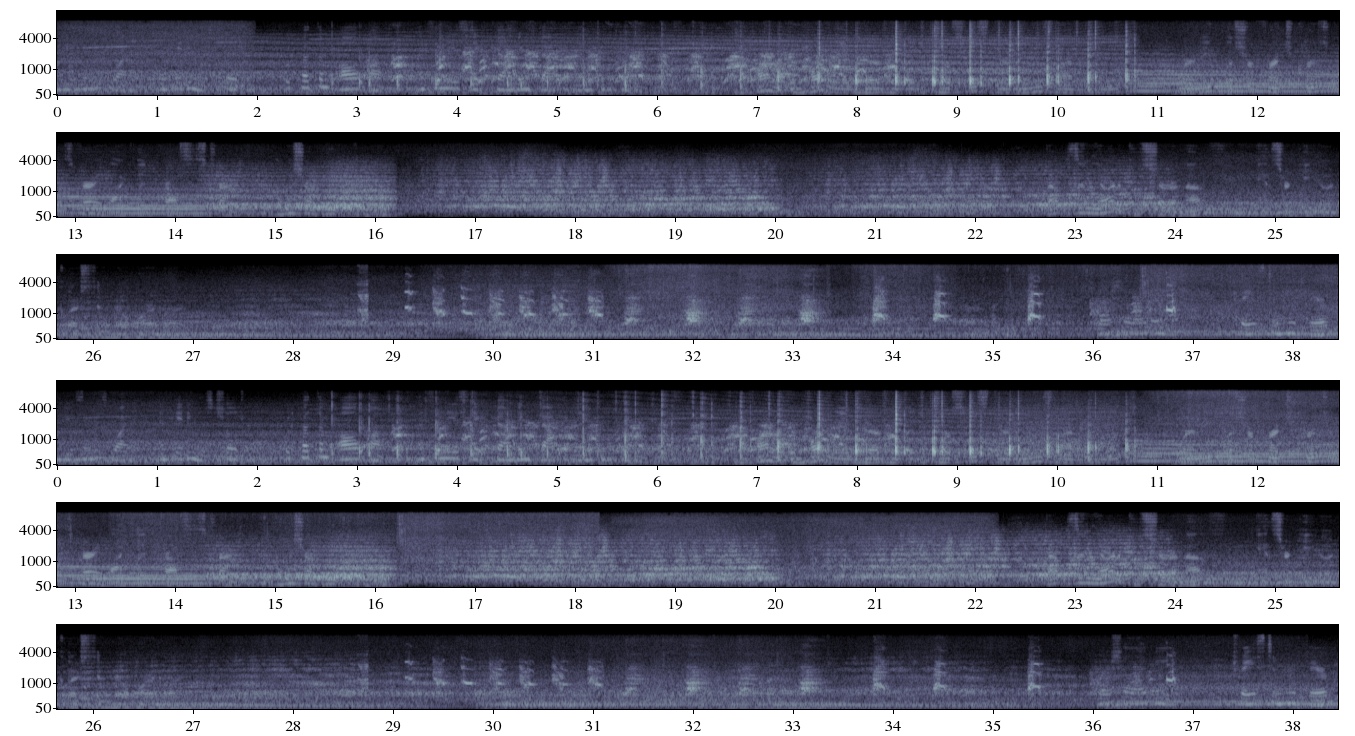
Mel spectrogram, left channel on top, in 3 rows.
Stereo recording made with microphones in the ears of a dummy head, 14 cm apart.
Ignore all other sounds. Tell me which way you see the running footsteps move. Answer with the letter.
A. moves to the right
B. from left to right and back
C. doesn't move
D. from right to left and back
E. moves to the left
E.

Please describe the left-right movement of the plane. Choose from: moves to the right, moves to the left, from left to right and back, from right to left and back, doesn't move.
moves to the right.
